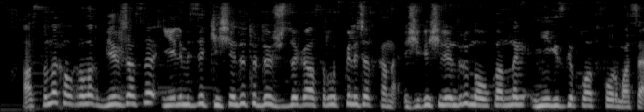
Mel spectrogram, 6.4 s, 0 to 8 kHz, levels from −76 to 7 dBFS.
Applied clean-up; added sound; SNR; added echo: classical method log-MMSE.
